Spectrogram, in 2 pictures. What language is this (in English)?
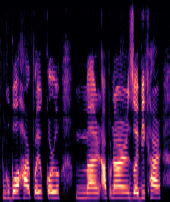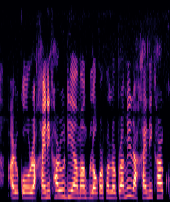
Assamese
